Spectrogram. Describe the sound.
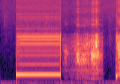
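Telephone call being dialed: a steady, sustained line tone lasts under a second, then a few short crackly bursts of noise follow before another tone begins.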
